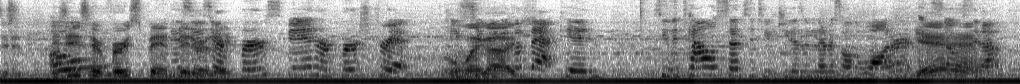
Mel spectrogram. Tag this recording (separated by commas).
Speech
